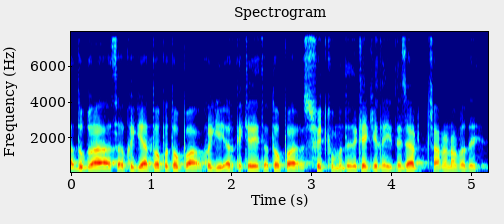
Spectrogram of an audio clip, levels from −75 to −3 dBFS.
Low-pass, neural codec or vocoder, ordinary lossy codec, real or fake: none; codec, 16 kHz, 4 kbps, FunCodec, trained on LibriTTS, 50 frames a second; none; fake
